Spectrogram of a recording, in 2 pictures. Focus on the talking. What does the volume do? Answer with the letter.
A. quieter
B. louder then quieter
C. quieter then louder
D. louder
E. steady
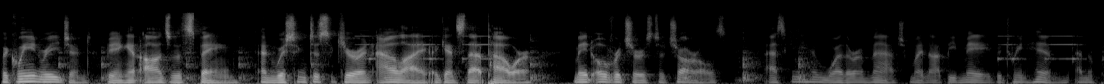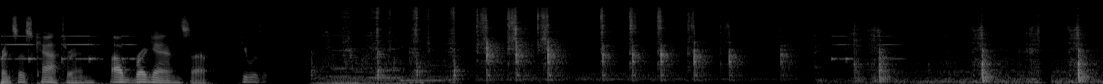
A.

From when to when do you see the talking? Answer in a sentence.
The talking can be heard from 0.0 to 13.7 s.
